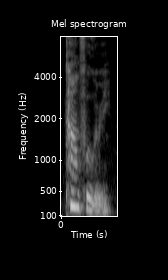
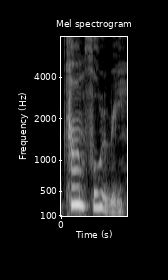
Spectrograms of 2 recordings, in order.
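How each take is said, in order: First: "Tomfoolery" repeated flatter, at normal volume; dry repeat. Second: "tomfoolery" hit loud with a falling tune; emphatic word. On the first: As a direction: echo "Tomfoolery" drily, not pushed. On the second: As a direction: land "tomfoolery" hard and louder. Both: Shown as a demonstration.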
